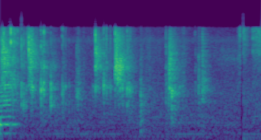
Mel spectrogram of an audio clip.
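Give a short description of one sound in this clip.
A spray can rattles as it is shaken.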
